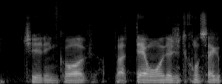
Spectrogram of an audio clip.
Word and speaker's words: Cherenkov: efeito, que é Pavel Cherenkov, em tcheco, que é a origem dele. O C tem um acento, né, que faz esse som em inglês como se fosse Cherenkov, até onde a gente consegue pronunciar os sons de tcheco, né.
